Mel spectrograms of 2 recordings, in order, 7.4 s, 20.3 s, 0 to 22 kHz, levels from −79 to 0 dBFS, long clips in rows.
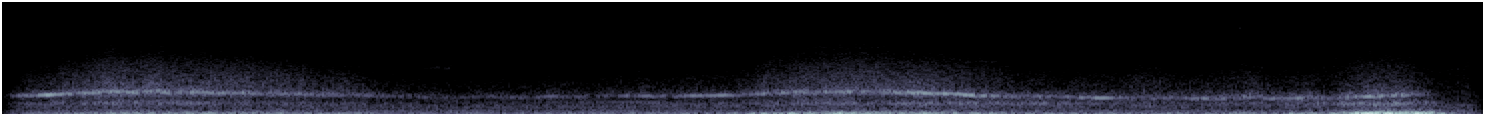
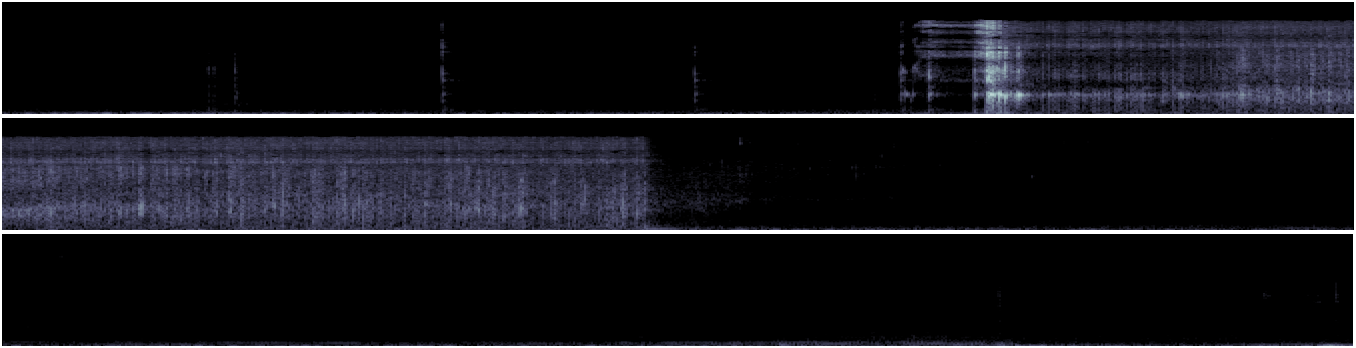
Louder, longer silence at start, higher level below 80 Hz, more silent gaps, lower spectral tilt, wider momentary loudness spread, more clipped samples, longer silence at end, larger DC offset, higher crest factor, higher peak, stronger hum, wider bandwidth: second, -39 LUFS vs -29 LUFS; second, 0.05 s vs 0.25 s; first, -34 dBFS vs -64 dBFS; neither; first, -8.5 dB/octave vs 1 dB/octave; about the same, 19 LU vs 21 LU; neither; about the same, 0.05 s vs 0.05 s; neither; second, 20 dB vs 36 dB; second, -12 dBFS vs 0 dBFS; neither; second, 3.1 kHz vs 12 kHz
